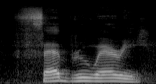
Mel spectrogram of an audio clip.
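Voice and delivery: very slow February, all four syllables; slow model word. Shown as a demonstration. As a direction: stretch February out fully. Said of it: "many Americans even mispronounce".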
